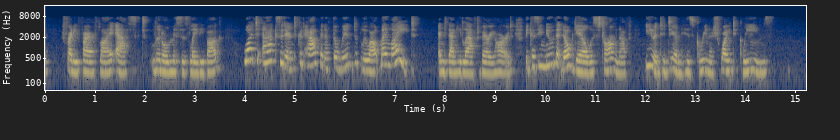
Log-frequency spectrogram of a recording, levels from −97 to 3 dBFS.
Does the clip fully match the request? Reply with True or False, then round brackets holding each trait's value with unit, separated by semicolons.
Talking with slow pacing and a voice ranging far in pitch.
False (150 wpm; 6.5 semitones)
